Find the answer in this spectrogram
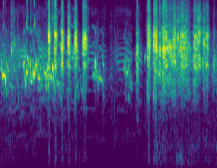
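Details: Budgerigar flock in an outdoor aviary: dense, overlapping high chirps and warbling chatter, with quick sharp tweets bursting out in rapid series and a brief lull midway before the chorus swells again.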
